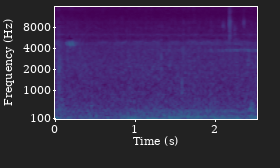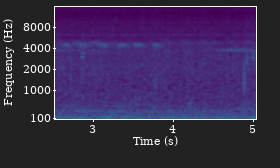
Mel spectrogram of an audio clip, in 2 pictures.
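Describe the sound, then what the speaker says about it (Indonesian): Steady rain falling at a campsite at the start of the rainy season, a continuous broadband hiss of drops on surfaces with a low hum beneath and faint insect-like chirps, no talking. "kayaknya mulai turun hujan nih"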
